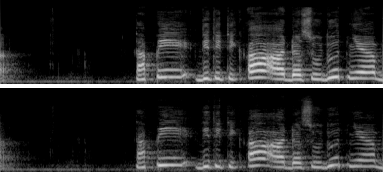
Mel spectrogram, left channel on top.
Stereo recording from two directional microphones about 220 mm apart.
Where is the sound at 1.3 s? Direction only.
45° left (ahead or behind).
